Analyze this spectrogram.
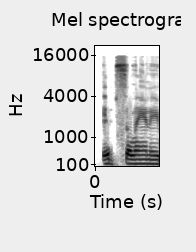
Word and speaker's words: Ypsilanti: And how do you pronounce Ypsilanti, Michigan there? Yeah, it's one of those words. It's Ypsilanti, but it's Yps.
